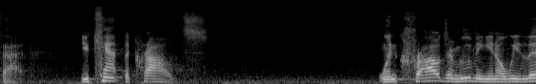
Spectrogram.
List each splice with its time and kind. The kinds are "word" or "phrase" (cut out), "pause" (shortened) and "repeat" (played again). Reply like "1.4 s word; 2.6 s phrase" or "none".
1.2 s word

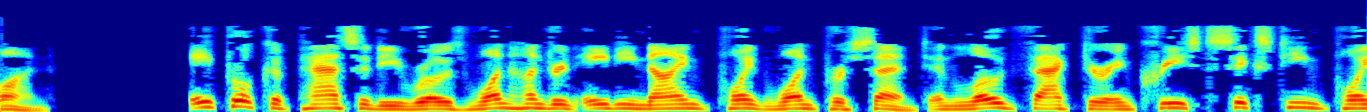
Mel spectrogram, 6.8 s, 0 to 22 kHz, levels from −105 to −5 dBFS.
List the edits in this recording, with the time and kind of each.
none

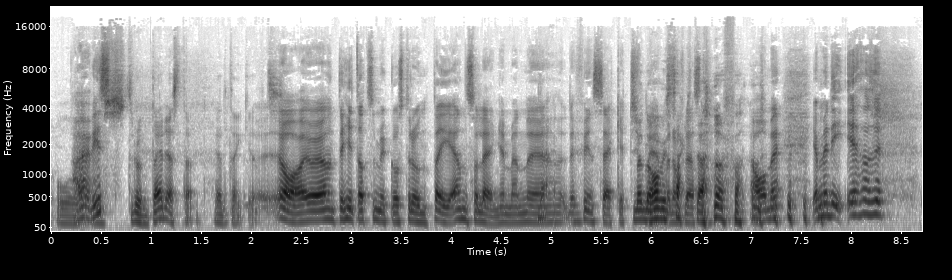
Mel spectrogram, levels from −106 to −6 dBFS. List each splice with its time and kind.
none

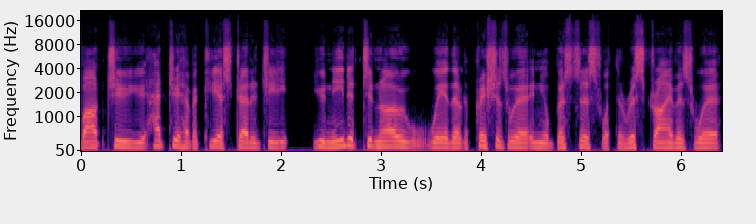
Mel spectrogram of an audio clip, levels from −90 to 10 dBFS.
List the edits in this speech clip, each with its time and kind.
none

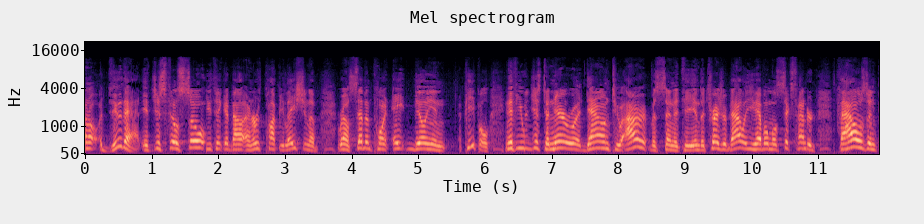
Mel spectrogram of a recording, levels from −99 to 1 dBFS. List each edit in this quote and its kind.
1.8 s phrase; 6.6 s word

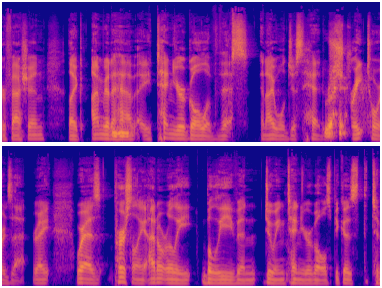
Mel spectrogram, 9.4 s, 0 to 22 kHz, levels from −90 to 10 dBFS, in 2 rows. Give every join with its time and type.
5.1 s pause; 7.2 s pause

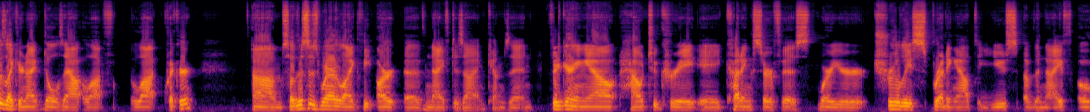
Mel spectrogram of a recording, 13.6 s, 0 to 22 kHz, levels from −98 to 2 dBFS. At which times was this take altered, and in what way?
6.8 s pause

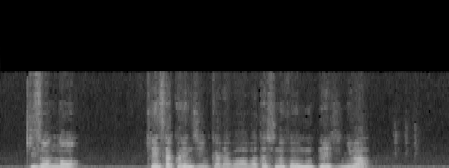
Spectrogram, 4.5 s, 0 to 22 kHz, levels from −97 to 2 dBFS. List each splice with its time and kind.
1.3 s pause

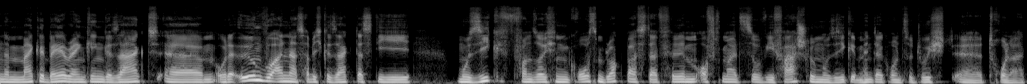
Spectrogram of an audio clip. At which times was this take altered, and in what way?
none

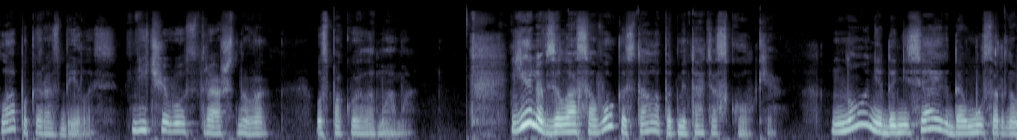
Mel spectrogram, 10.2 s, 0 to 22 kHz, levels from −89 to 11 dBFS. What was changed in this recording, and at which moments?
1.2 s pause

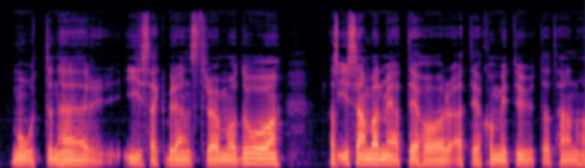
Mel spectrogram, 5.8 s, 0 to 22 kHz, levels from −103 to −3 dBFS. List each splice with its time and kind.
3.4 s word; 4.8 s word

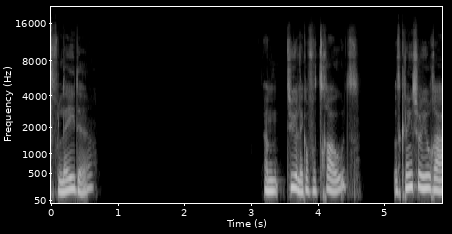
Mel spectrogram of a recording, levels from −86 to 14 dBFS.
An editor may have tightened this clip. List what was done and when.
3.8 s phrase

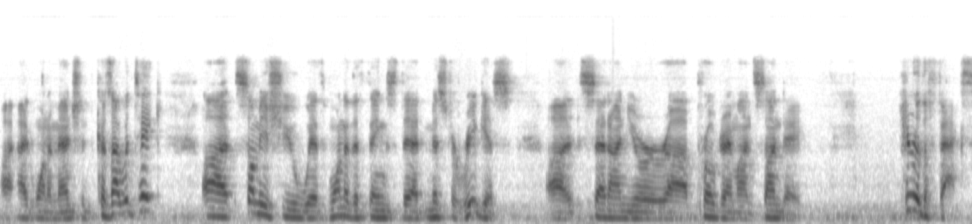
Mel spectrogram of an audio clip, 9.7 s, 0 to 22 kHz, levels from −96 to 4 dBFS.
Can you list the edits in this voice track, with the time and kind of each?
none

